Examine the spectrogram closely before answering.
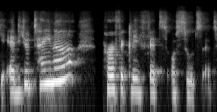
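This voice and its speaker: A woman talks at a moderate pace in a very clean recording with a silent background. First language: not English. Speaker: personal branding strategist and keynote speaker. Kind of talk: interview.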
